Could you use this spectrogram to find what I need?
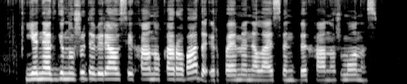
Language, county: Lithuanian, Vilnius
